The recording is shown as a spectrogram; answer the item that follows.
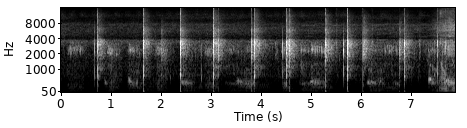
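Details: White-lipped peccaries, a group patrolling at night beside soybean fields in Nova Mutum, Mato Grosso, Brazil, caught by a Browning or Bushnell trail camera: sharp, dry clacks of teeth about every second, with soft rustling between them.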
